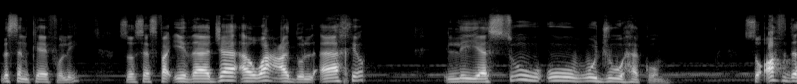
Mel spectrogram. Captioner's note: Arabic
